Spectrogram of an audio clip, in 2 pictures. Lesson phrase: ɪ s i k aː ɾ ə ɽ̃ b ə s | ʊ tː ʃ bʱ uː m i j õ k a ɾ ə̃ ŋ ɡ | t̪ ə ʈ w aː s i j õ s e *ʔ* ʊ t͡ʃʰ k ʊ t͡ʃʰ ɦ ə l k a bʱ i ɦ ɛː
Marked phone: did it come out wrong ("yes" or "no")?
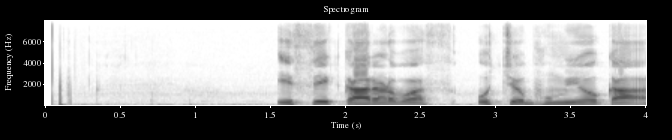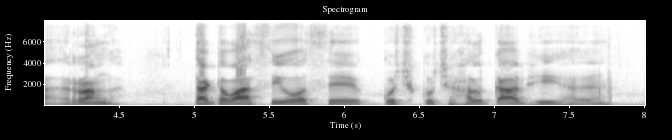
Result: yes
